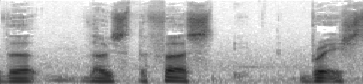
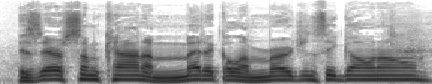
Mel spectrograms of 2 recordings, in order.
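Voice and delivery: put-on Southern patrolman accent; 6 semitones higher than usual. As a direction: play a big Texas trooper in his Southern accent. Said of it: "I'm not sure if I'm doing the accent right".

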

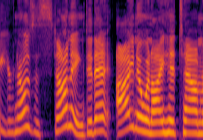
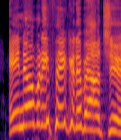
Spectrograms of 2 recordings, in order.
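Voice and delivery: sassy; 8 semitones higher, 3 dB louder, faster than usual. Real, not acted. Sassy punchline to listeners.

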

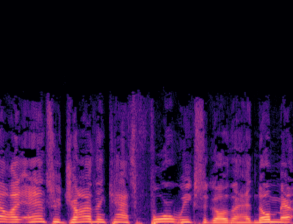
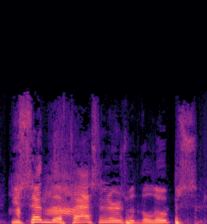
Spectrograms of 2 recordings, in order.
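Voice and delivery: normal talking voice

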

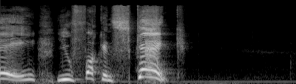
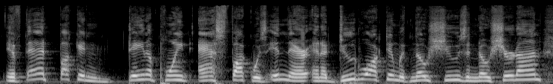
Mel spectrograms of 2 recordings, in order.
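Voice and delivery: normal talking voice

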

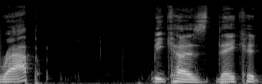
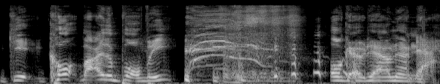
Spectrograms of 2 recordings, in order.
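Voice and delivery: mock English-Australian accent; 6 semitones higher than usual. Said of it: "I'm vacillating between two different accents".

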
